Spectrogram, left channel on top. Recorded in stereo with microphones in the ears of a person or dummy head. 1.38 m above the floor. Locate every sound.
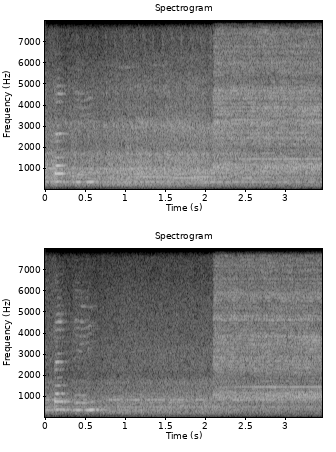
0.1 s a child speaking: 5° right (ahead or behind), 0.7 m
2.1 s a hair dryer: 5° right (ahead or behind), 2.5 m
